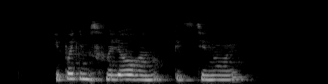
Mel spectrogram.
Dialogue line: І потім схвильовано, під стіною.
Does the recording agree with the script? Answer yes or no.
yes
